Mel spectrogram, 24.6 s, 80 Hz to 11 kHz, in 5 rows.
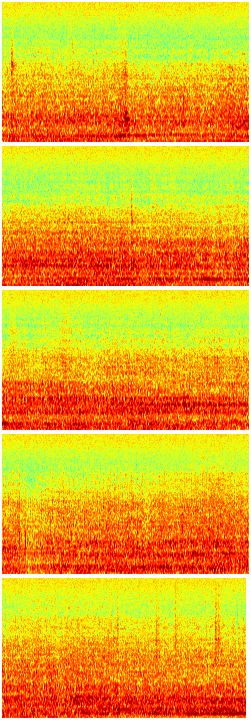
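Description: The diesel engine of a DAF 2800 truck running steadily at low revs as it tows a heavy low-loader through a slow turn.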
